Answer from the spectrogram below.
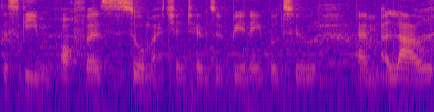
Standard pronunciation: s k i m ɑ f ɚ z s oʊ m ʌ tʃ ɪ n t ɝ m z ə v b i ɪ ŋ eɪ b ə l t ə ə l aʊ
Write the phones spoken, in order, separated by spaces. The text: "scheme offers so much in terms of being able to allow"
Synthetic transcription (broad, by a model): s k i m ɑ f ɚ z s oʊ m ʌ tʃ ɪ n t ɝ m z ə v b i ɪ ŋ eɪ b ə l t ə ə l aʊ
